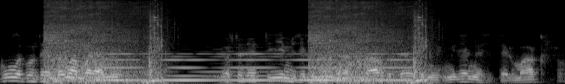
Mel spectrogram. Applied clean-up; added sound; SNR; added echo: none; Drawer open or close + Organ; -2 dB; none.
